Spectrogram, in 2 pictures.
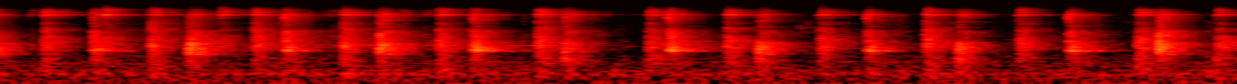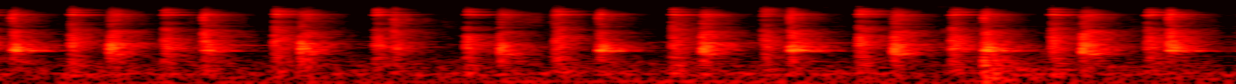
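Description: Table tennis ball in a steady forehand practice rally: sharp clicks of the ball on the paddles and the table, alternating about four or five a second without a break.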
